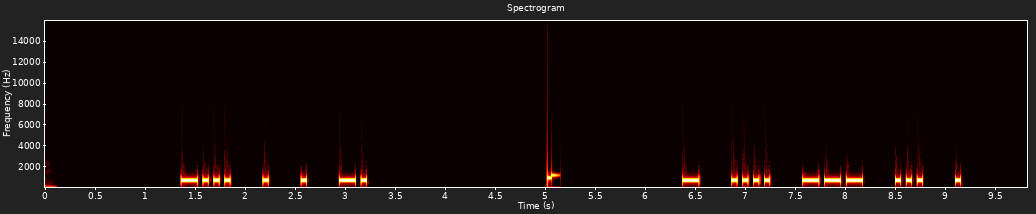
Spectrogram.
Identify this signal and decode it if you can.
Morse code, heard as a keyed tone, about 21 wpm, spaced as for 16 wpm, 700 Hz. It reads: BEEN THOSE
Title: 2x Character Spacing - Top 300 Words - 22wpm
